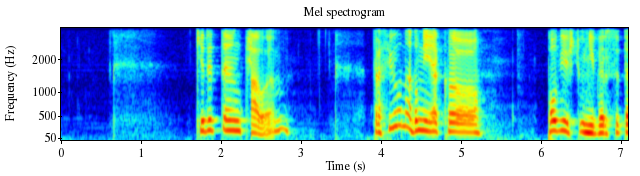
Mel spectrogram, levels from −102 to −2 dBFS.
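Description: At 2.38 to 2.40 s the speech jumps straight forward with no silence at the join. About a second and a half of speech has vanished, and the two sides butt together almost seamlessly. This is a skip ahead. A stretch of audio was discarded, either lost in transit or dropped by an overfull jitter buffer, while later audio was already queued. Playback resumed from the newer material and the delay fell by roughly the same amount.

From 4.15 to 5.16 s the speech sounds rushed but keeps its normal pitch, running at 117% speed. It happens again more gently from 5.96 to 7.07 s at 105%. These are jitter buffer speed-ups. The buffer was holding more audio than its target, so the receiver repeatedly cut out tiny pieces a pitch period or so long. That removed around a fifth of a second in the first stretch and a few hundredths of a second in the second. The audio comes through a G.711 mu-law call path, which leaves nothing above 4 kHz.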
